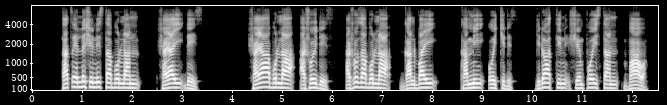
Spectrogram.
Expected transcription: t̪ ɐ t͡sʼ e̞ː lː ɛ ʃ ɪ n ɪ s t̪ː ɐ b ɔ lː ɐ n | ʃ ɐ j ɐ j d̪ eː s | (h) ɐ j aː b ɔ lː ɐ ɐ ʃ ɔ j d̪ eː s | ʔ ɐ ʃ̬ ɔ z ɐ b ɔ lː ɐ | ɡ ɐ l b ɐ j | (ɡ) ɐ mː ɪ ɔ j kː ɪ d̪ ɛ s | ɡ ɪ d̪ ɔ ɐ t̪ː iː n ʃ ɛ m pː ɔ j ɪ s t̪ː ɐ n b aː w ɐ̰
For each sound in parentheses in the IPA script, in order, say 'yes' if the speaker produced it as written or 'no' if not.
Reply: no, no

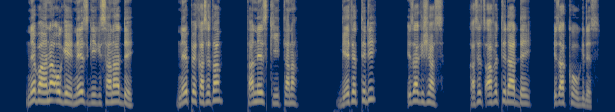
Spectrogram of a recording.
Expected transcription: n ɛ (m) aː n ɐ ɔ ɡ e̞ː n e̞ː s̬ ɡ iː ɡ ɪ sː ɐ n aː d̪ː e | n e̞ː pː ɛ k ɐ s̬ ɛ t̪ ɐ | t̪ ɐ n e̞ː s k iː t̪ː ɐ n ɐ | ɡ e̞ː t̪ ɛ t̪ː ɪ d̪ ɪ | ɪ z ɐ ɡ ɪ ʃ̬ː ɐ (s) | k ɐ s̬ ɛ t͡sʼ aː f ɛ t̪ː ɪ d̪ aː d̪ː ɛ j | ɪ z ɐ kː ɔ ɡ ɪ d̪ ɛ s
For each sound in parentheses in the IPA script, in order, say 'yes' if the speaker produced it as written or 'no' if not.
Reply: no, yes

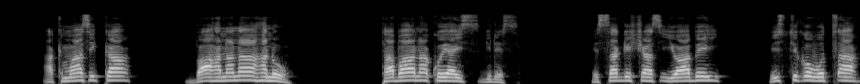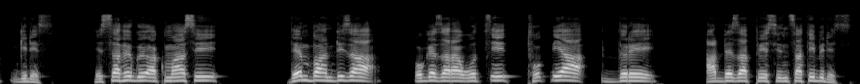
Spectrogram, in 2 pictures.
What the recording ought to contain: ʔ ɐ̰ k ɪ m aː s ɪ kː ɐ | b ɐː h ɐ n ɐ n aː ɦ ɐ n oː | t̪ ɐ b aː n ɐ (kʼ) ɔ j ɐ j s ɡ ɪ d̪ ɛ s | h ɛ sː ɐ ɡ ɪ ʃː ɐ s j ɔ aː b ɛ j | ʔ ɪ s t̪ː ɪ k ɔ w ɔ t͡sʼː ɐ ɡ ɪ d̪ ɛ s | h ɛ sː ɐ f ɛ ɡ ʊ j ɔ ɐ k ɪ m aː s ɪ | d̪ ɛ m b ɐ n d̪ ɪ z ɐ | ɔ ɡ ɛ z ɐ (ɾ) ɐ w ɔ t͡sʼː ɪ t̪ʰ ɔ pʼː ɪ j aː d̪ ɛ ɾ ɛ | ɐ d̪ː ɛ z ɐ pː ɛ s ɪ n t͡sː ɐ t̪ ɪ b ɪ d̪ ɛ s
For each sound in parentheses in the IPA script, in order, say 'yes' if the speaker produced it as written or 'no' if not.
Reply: no, yes

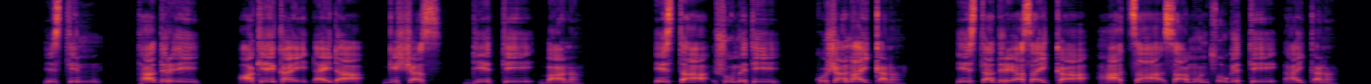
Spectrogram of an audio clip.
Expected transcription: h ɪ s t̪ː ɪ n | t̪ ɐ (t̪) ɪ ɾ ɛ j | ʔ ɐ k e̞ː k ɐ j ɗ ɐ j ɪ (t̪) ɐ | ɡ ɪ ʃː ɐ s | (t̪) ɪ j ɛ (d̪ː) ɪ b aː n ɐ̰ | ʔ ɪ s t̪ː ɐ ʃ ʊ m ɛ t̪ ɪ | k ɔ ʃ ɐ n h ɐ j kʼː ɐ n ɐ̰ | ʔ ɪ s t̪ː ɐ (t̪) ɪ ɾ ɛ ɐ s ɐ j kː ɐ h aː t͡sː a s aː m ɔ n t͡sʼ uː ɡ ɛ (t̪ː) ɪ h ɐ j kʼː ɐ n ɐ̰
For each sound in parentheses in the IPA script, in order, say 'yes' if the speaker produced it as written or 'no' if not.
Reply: no, no, no, no, no, yes

